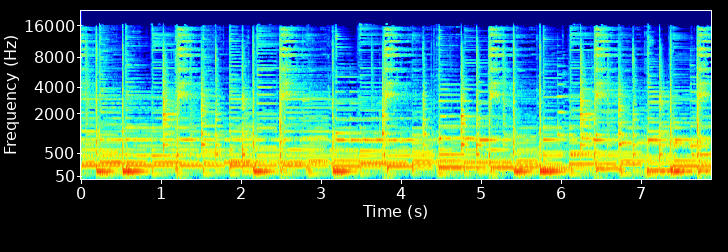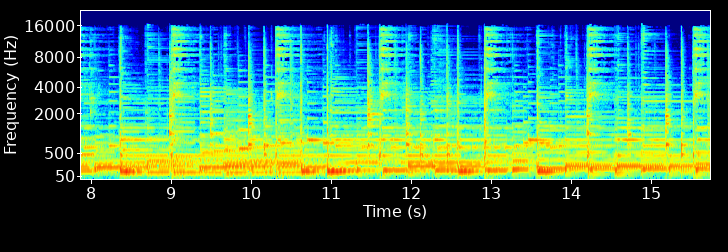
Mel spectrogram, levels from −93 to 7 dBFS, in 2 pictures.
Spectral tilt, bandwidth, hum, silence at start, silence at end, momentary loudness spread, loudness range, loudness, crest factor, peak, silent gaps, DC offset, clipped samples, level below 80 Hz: -5 dB/octave; 16.5 kHz; none; 0 s; 0 s; 4 LU; 1 LU; -17 LUFS; 16 dB; -2 dBFS; none; under 0.1%; under 0.1%; -44 dBFS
